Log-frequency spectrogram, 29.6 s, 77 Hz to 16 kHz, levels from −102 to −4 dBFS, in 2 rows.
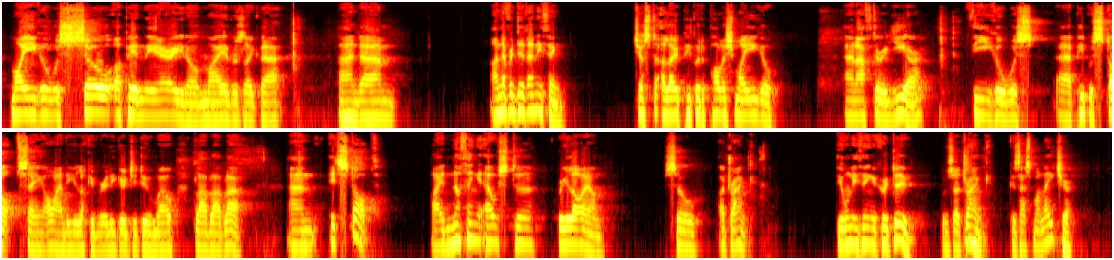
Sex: male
